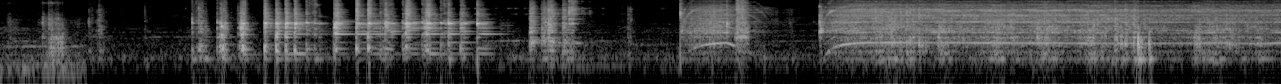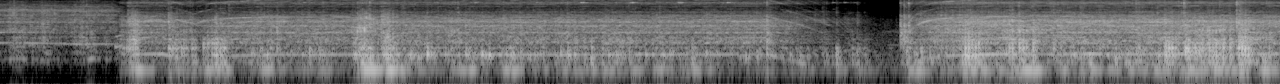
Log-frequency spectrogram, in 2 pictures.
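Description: An electric blender whirring continuously as it mixes eggs and powdered sugar into cake batter, starting after some clattering, then a loud steady drone with a short pause and change in pitch.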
